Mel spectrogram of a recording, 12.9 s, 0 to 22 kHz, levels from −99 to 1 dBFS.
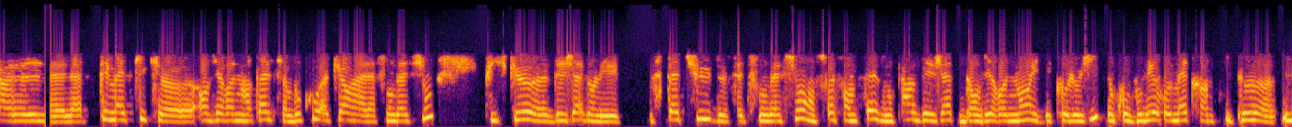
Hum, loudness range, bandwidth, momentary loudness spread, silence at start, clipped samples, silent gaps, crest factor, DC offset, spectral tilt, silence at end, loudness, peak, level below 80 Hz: none; 1 LU; 6.8 kHz; 3 LU; 0 s; under 0.1%; none; 10 dB; under 0.1%; -7 dB/octave; 0 s; -11 LUFS; -2 dBFS; -50 dBFS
